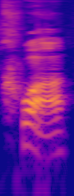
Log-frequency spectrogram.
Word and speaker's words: Khoa: k h OA but it is pronounced qua and qua and I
